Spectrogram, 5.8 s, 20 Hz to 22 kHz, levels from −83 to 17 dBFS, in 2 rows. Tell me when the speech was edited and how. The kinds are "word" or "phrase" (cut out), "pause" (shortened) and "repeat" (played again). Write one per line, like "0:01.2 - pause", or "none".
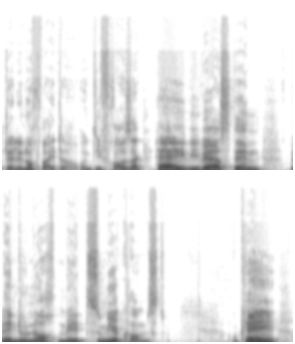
0:01.4 - word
